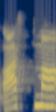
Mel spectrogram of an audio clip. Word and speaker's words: asthma: Okay, so the TH in asthma, இந்த ஆஸ்மால இருக்க THன்ற அந்த வேர்டோட sound normally dash silent the letters are not pronounced. So asthma அப்படின்னு நம்ம சொல்றோம்ல, ஸோ அந்த THன்ற வேர்டுக்கு வந்து எக்ஸாக்டான அந்த ப்ரொனன்சியேஷன்ல அது நமக்கு வரல.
